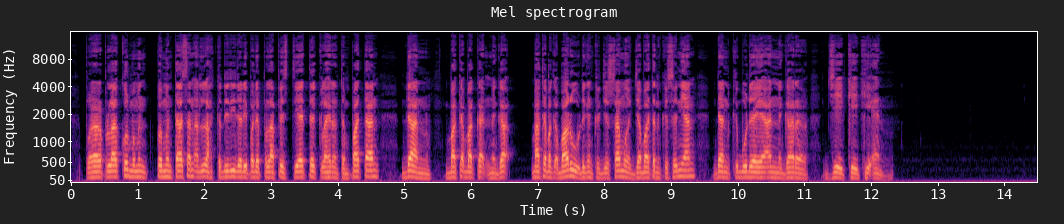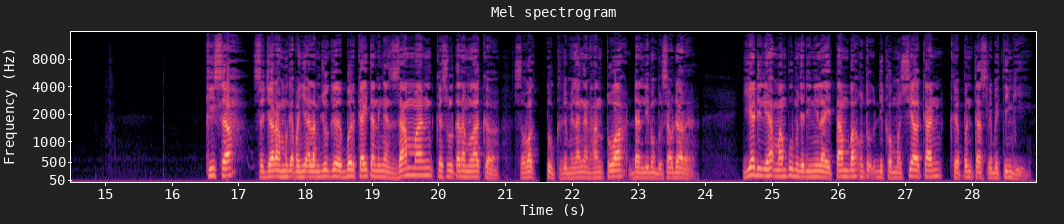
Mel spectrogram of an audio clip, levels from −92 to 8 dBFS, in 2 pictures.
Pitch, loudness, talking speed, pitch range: 135 Hz, -16 LUFS, 105 wpm, 125-145 Hz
